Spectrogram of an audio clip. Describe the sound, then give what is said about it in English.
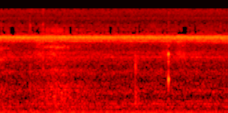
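Frogs and crickets chirring outside at night, a steady, unbroken high-pitched drone held at low volume against a quiet background, with one or two faint clicks near the end. “right now, as I broadcast this today, I hear the frogs and I don't know if it's crickets frogs and crickets outside um, making their um, chatter.”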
